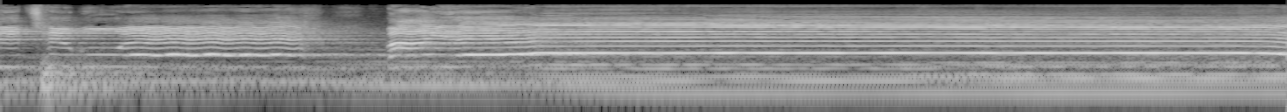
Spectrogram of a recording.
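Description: A woman singing a worship song into a microphone over sustained accompaniment chords: a short phrase with vibrato, then from about two seconds in a long held high note.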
